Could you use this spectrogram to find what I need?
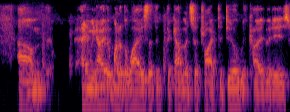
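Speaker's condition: No condition

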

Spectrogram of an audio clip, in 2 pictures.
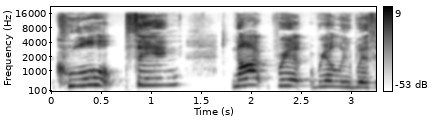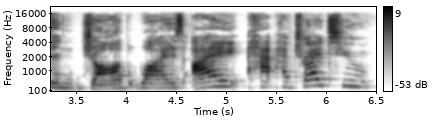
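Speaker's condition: Stuttering; fear of speaking in front of groups, school accommodations for presenting projects, found national stuttering association; less evident than once, comes out more again with age; some days stutters much more than usual, takes longer to get words out, talks may run over; repeated sounds, prolonged sounds

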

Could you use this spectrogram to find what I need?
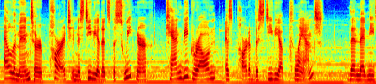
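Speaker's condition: No condition

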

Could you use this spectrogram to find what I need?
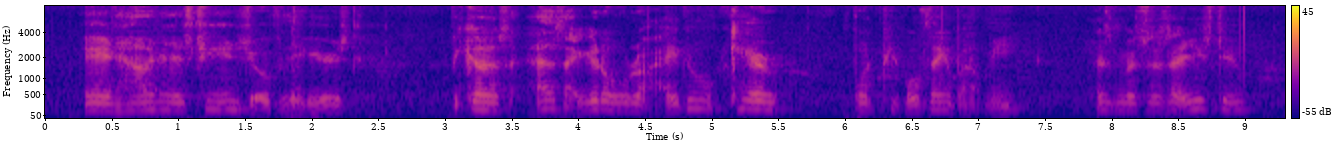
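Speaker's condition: Cerebral palsy, spastic quadriplegia; breathes on own without any support, eats and feeds self

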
